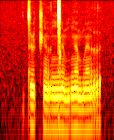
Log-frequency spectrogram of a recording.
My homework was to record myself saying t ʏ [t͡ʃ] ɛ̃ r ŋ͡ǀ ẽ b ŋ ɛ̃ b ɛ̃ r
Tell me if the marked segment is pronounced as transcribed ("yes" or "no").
yes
